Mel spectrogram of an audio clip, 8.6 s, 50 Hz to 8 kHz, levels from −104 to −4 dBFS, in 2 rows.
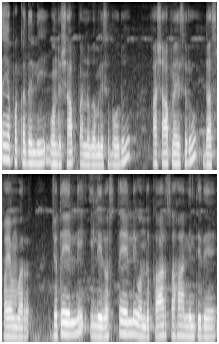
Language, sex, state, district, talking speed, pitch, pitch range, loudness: Kannada, male, Karnataka, Bellary, 125 wpm, 135 Hz, 125-150 Hz, -17 LUFS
